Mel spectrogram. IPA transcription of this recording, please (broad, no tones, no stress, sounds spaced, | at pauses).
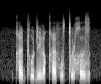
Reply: qʰ e ɭ ʈʰ u ɖ e ɭ ɤ qʰ e f o z ǀ u ɭ χ ɤ z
